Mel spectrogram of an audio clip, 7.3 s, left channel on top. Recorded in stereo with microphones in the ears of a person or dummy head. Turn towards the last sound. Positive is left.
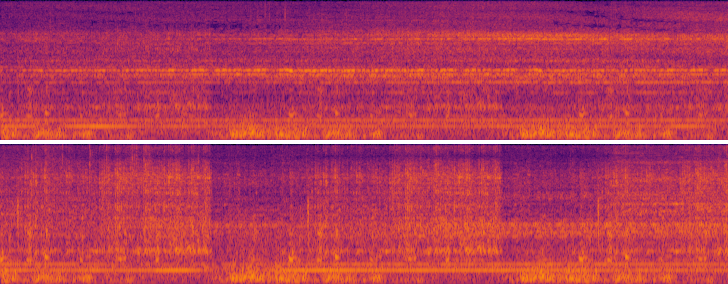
turn(degrees=-65)  # may be behind; listen again after turning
